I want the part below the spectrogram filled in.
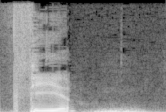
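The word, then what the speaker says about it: vier: 2, 3, 4, le V se prononce F, 4, 5 pour 5, 6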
